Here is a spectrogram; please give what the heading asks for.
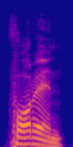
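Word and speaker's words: foreign: ডিজাইন ডি ই এস আই জি এন ডিজাইন ফরেন এফ ও আর ই আই জি এন ফরেন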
